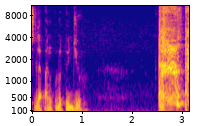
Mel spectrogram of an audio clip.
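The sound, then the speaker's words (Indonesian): A single loud, harsh cough from a lecturer during a Quran lesson, following a stretch of speech and a short quiet pause. “Saya sudah minta izin di awal ya untuk diselingi dengan batuk. Jadi tidak perlu kaget lagi.”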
